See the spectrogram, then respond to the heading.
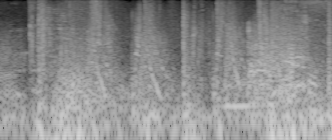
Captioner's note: gunshots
